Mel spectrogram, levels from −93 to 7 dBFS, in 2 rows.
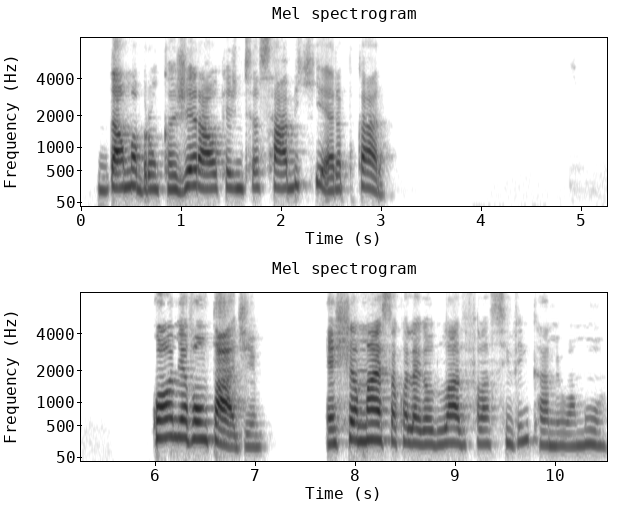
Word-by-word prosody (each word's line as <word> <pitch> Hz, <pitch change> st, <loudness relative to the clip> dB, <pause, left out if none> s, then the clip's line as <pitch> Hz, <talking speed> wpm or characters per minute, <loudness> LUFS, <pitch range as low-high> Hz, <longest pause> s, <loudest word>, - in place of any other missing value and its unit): dar 200 Hz, +2 st, +3 dB
uma 255 Hz, +2 st, -1 dB
bronca 210 Hz, +1 st, -7 dB
geral 220 Hz, 0 st, +1 dB
que 220 Hz, -, -11 dB
a -, -, -6 dB
gente 220 Hz, -1 st, -9 dB
já 235 Hz, 0 st, -11 dB
sabe 230 Hz, +1 st, -4 dB
que 275 Hz, +1 st, -10 dB
era 215 Hz, -2 st, -4 dB
para 205 Hz, -, -32 dB
o -, -, -46 dB
cara. 250 Hz, -3 st, -3 dB, 2.9 s
Qual 300 Hz, 0 st, +7 dB
a 320 Hz, -, +2 dB
minha 305 Hz, -1 st, +3 dB
vontade? 180 Hz, -12 st, +3 dB, 0.6 s
É 215 Hz, -, +1 dB
chamar 270 Hz, +3 st, +4 dB
essa 260 Hz, -1 st, -5 dB
colega 220 Hz, -3 st, -4 dB
do 205 Hz, -, -11 dB
lado 225 Hz, 0 st, 0 dB
e 215 Hz, -, -21 dB
falar 220 Hz, -1 st, -8 dB
assim: 215 Hz, +1 st, -15 dB
"Vem 245 Hz, +5 st, -12 dB
cá 210 Hz, -7 st, -12 dB
meu 190 Hz, -1 st, -12 dB
amor. 195 Hz, +1 st, -12 dB
225 Hz, 175 wpm, -19 LUFS, 210-255 Hz, 2.9 s, Qual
